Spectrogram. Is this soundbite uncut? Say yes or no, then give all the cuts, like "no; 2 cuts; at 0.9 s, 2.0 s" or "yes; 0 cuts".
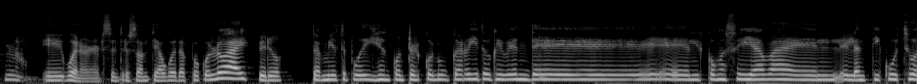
no; 1 cut; at 2.5 s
